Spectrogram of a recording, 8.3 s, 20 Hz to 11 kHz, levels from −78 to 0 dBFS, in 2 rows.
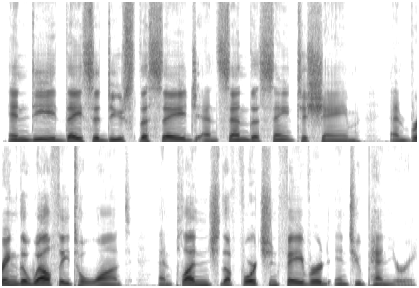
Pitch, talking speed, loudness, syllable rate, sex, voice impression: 120 Hz, 175 wpm, -21 LUFS, 4.8 syllables/s, male, masculine, adult-like, tensed, slightly powerful, bright, clear, slightly nasal, cool, sincere, calm, friendly, reassuring, lively, slightly kind, light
